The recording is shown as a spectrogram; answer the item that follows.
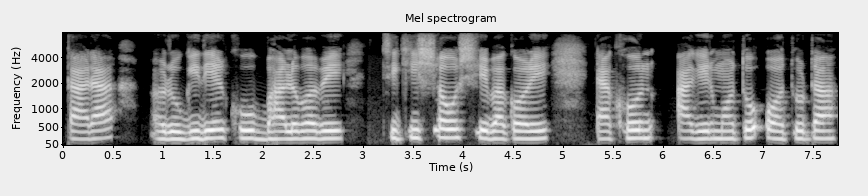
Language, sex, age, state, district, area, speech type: Bengali, female, 18-30, West Bengal, North 24 Parganas, rural, spontaneous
